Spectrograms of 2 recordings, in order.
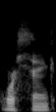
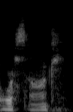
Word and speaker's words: Orthanc: I've been praising Christopher Lee's pronunciation, although he does say orthanc, not orthonc, which would be consistent with Old English.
